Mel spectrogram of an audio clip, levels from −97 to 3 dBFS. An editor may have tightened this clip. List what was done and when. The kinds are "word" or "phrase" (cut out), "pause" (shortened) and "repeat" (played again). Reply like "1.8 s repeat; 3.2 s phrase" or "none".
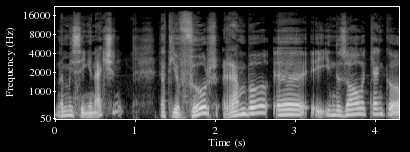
none

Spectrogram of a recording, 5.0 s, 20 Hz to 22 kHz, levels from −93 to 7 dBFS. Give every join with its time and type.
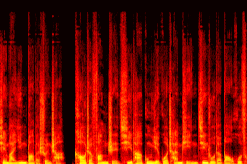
1.3 s pause

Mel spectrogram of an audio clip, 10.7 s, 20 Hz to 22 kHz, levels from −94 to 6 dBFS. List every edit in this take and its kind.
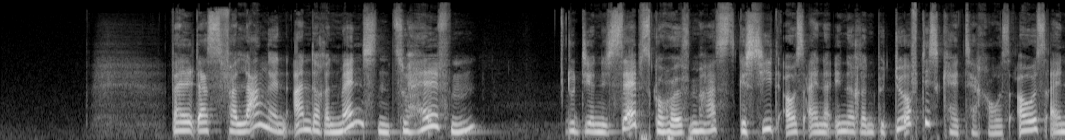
5.7 s word

